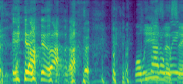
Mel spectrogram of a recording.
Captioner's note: laughter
